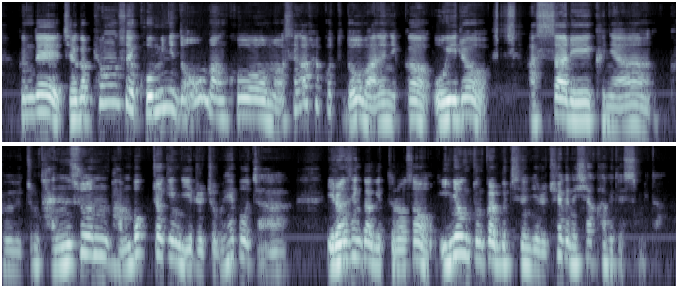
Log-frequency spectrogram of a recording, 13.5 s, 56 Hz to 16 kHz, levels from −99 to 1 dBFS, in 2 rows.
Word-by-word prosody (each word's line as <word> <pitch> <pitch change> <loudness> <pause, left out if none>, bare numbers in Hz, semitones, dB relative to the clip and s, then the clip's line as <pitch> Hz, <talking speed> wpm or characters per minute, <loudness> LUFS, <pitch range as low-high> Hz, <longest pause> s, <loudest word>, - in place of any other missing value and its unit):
근데 180 +3 +4
제가 165 +3 +1
평소에 275 -3 -1
고민이 210 +5 +4
너무 320 +1 -2
많고 160 - 0
막 135 +3 -5
생각할 245 - -7
것도 200 -1 -14
너무 160 - +2
많으니까 135 +2 -1
오히려 155 +3 +4 0.4
아싸리 140 +1 +3
그냥 125 -2 -4 0.2
그 120 -3 -12
'좀 135 - -11
단순 155 - -1
반복적인 180 - -2
일을 125 -2 -5
좀 115 +2 -12
해보자.' 155 -9 -7 0.4
이런 155 +5 +6
생각이 170 -6 -2
들어서 125 +5 -3
인형 200 +8 +4
눈깔 165 -2 0
붙이는 145 -1 -4
일을 115 -3 -5
최근에 175 -7 -2
시작하게 145 -3 -8
됐습니다. 135 +1 -16
150 Hz, 340 characters per minute, -22 LUFS, 135-180 Hz, 0.4 s, 이런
